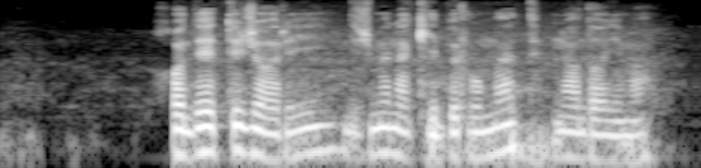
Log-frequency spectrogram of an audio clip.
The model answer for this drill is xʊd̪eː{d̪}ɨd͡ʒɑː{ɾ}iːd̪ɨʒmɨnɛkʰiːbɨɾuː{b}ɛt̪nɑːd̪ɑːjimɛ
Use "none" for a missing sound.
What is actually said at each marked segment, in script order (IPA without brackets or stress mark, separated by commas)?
t̪, ɾ, m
